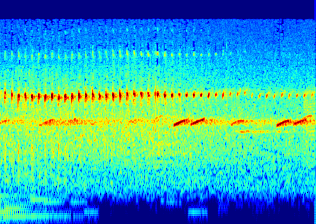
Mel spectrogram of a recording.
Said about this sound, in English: As the sun sets on a northern Midwest forest, we hear a most peculiar sound. It's an American woodcock aloft on a courtship flight.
